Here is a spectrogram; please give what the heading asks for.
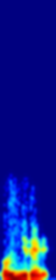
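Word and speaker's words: トイレ: Jadinya ini toire gitu ya. Mungkin lebih lebih dipermudah lagi gitu pengucapannya. Jadi toire, toire.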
